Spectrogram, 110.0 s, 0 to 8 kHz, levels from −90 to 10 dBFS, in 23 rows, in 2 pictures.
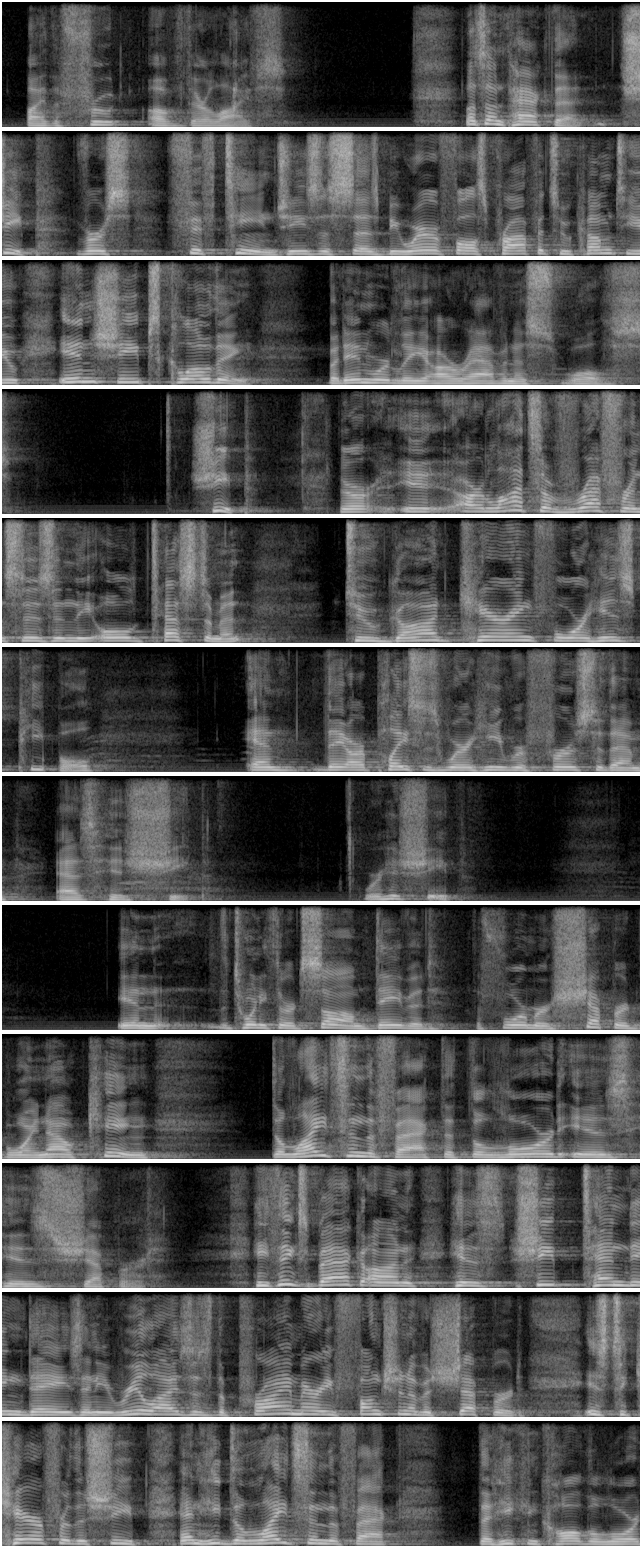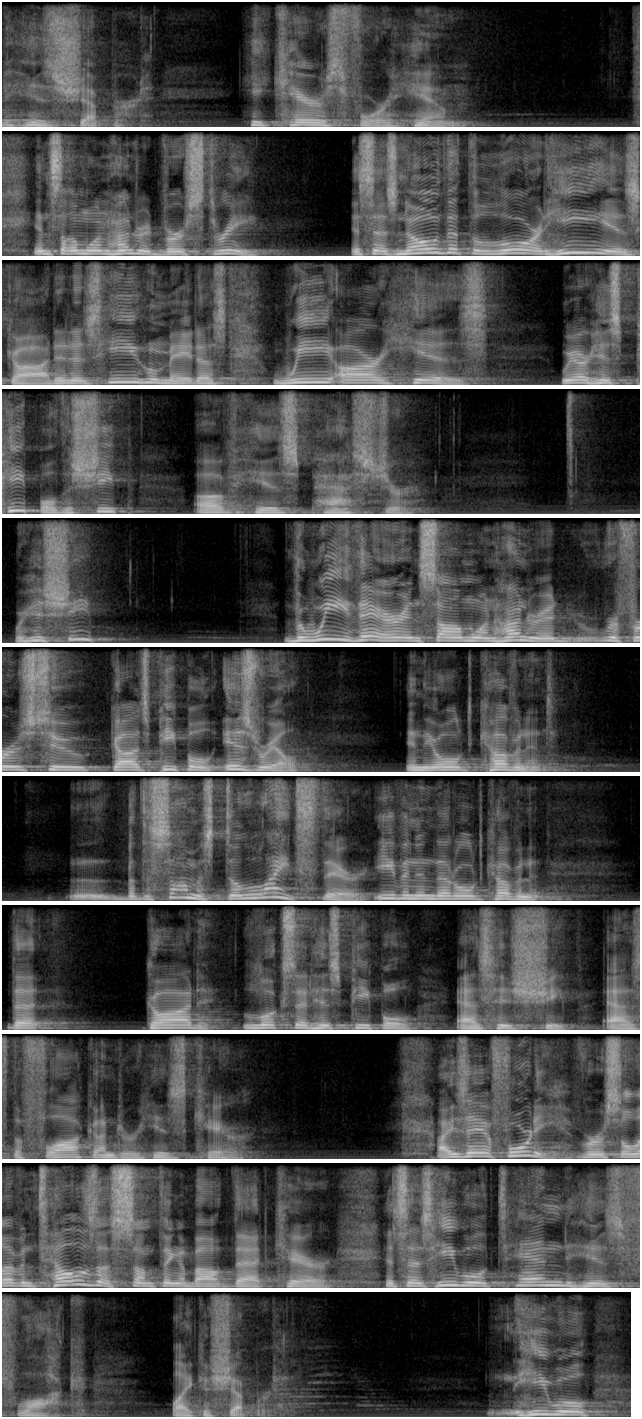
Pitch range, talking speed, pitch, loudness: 140-190 Hz, 120 wpm, 165 Hz, -19 LUFS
